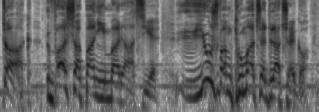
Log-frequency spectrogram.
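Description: A man's voice: a little high, huge pitch swings, slow, a bit bright, faint music behind, heavily acted. A man voicing a friendly hippo dad, an enthusiastic ecologist explaining things to children in an audio play. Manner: enthusiastic, didactic, speaking to kids. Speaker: guest speaker to children.

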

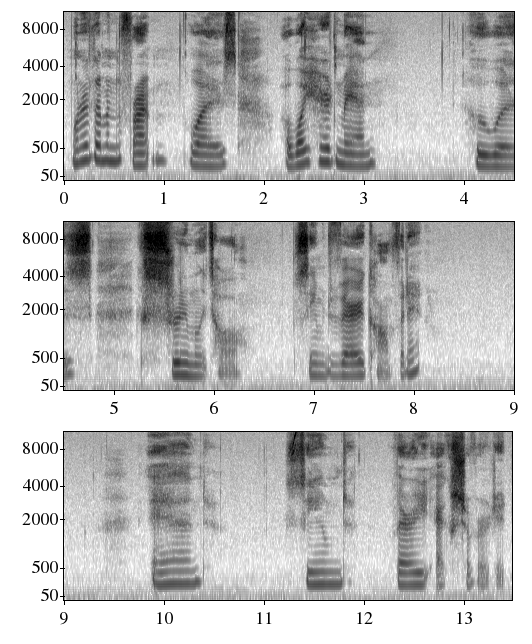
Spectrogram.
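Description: Young woman doing asmr storytelling, soft n really slow, bit of vocal fry, short choppy phrases. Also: a little high. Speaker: ASMR roleplay narrator.

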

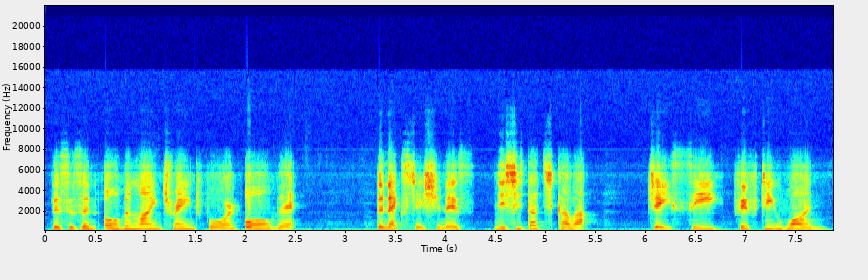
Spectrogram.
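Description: A woman's voice: fairly high pitch, lively intonation, extremely slow, darkish tone, lo-fi sound. A woman reading a scripted train announcement, formal and carefully articulated. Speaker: English-language train announcer.

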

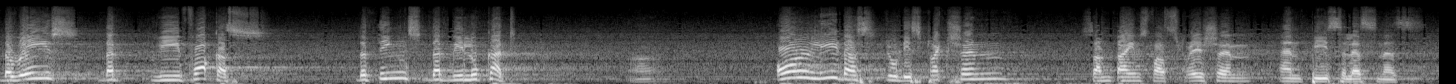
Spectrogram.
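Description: A priest in his forties delivers a homily from the pulpit, his fairly high voice carried through a stand mic. He speaks slowly and deliberately. The sound rings with a long cathedral reverb over a faint hiss. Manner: slow and deliberate, gesturing with raised hands. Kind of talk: sermon.

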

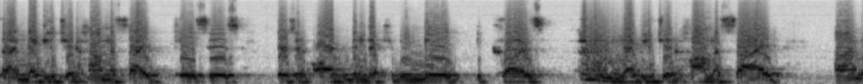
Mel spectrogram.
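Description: A man gives formal legal testimony over a video call from an office. His voice is low and flat, and he explains hesitantly with many fillers. Faint music sits in the background. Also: low-quality recording. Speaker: deputy prosecuting attorney testifying.

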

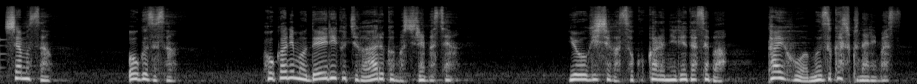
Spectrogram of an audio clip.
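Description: A woman voicing a composed, polite young female investigator in an anime game, formal and analytical, with a soft breathy voice. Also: medium pitch, fairly quick, pauses often, natural voice. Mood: composed, resolute.

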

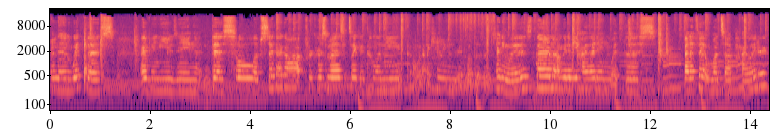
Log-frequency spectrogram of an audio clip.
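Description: A woman's voice: medium pitch, unhurried, distant mic, music in the background. A woman in her twenties chatting casually as she walks through her everyday makeup routine in her bedroom, talking to a camera set up at arm's length. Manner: chatty, relaxed, lots of "like" and "um". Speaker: vlogger. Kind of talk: casual makeup vlog chat. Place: small bedroom with bathroom doorway, indoors.

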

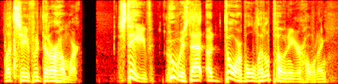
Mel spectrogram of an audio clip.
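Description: A man's voice: medium pitch, very animated, fast, warm tone, dry recording, studio quality. A man hosting a podcast, asking his friends questions with a teasing, laughing manner. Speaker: podcast host. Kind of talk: joking podcast chat.

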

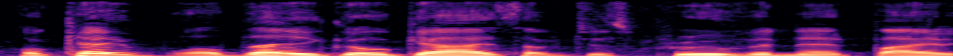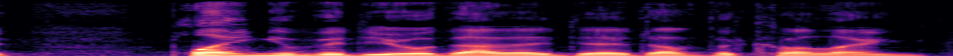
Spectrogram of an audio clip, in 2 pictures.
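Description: A man's voice: fairly high pitch, animated, fairly quick, a little mellow, dry recording. Man with a cold, tutorial voice. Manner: repeats "you wanna" instructions, informal and chatty. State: has a cold and a tickly cough. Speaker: channel host giving a tech tutorial. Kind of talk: casual step-by-step screen-recording tutorial. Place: home room, indoors. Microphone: gaming headset mic.

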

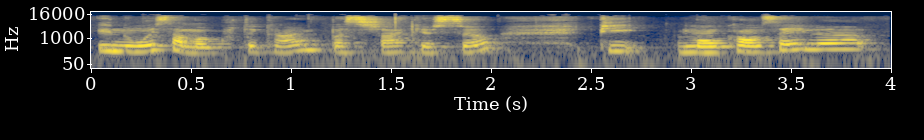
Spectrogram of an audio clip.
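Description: A woman's voice: medium pitch, normal speed, warm tone, a little hiss or hum. A young woman with a Québécois French accent chatting casually in an upbeat, rambling way for her vlog, filmed on a phone held at arm's length. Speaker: vlogger. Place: bedroom and car.

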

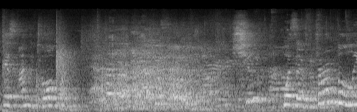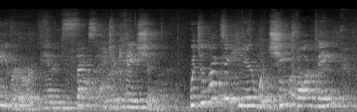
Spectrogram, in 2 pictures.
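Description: A middle-aged woman doing a brassy, animated stand-up set on a comedy club stage, swooping between high and low for effect. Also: unhurried, pauses often. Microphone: handheld mic, recorded by far camera. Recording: roomy club sound from far off, crowd laughter. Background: audience laughter.

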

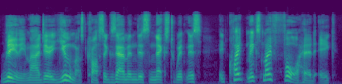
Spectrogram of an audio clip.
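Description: A man's voice: medium pitch, sing-song, moderate pace, a bit bright, dry recording, clean studio sound. A man voicing a pompous, anxious, blustering king in a storybook reading, declaiming with emphasis. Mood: weary.

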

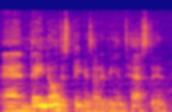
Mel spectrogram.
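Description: A man's voice: medium pitch, steady tone, moderate pace, darkish tone. A middle-aged American man explaining things casually as a host, in an emphatic, opinionated way. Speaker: host and audio reviewer. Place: small indoor home theater room. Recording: distant mic in a room.

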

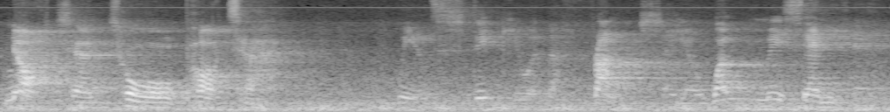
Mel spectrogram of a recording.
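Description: An actor playing a bullying, sarcastic army sergeant pig with a British accent in a comic video game. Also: male voice, a little high, slow pace, vocal fry. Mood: sardonic. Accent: British English. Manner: barking, sarcastic, domineering. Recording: echoey hall, distant, background noise.

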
